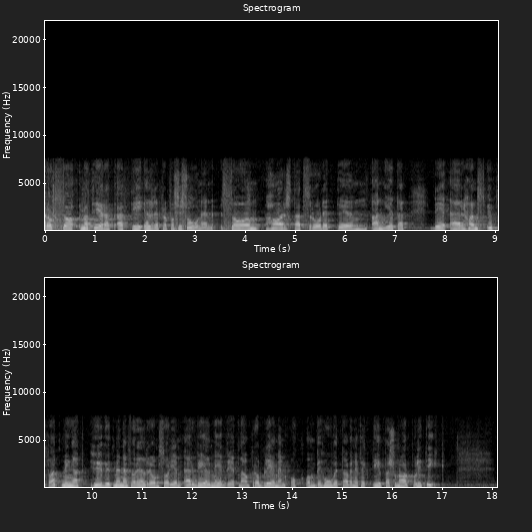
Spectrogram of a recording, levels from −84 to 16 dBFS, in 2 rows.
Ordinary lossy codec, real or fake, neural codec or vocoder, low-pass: none; fake; codec, 16 kHz, 8 kbps, FreqCodec, smaller model; none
